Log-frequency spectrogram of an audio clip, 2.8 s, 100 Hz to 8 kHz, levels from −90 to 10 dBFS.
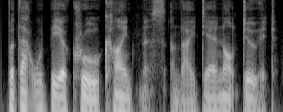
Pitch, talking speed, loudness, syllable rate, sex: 85 Hz, 275 wpm, -19 LUFS, 5.3 syllables/s, male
